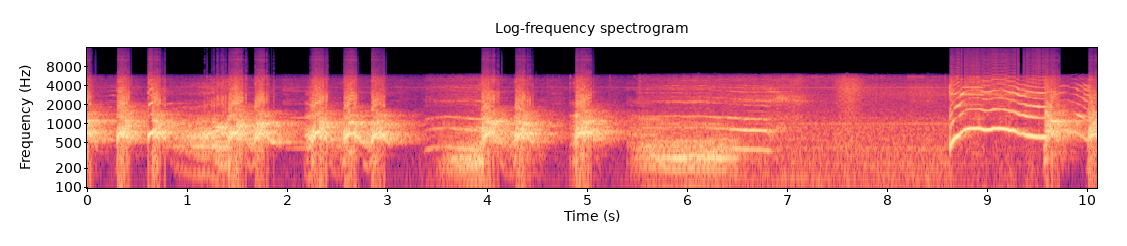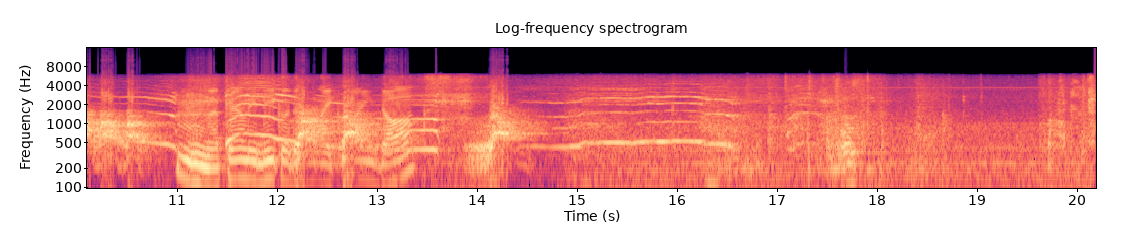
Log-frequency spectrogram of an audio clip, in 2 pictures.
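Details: Neko, a pet dog, barking at another dog playing on a computer: bursts of sharp barks early, then yelps and howl-like wavering cries mixed with the on-screen dog's whines, barking resuming in quick irregular runs.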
